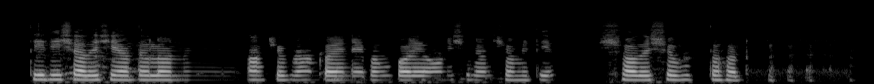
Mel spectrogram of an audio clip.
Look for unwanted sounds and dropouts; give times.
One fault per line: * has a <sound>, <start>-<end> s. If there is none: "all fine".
* has a laugh, 7.7-8.4 s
